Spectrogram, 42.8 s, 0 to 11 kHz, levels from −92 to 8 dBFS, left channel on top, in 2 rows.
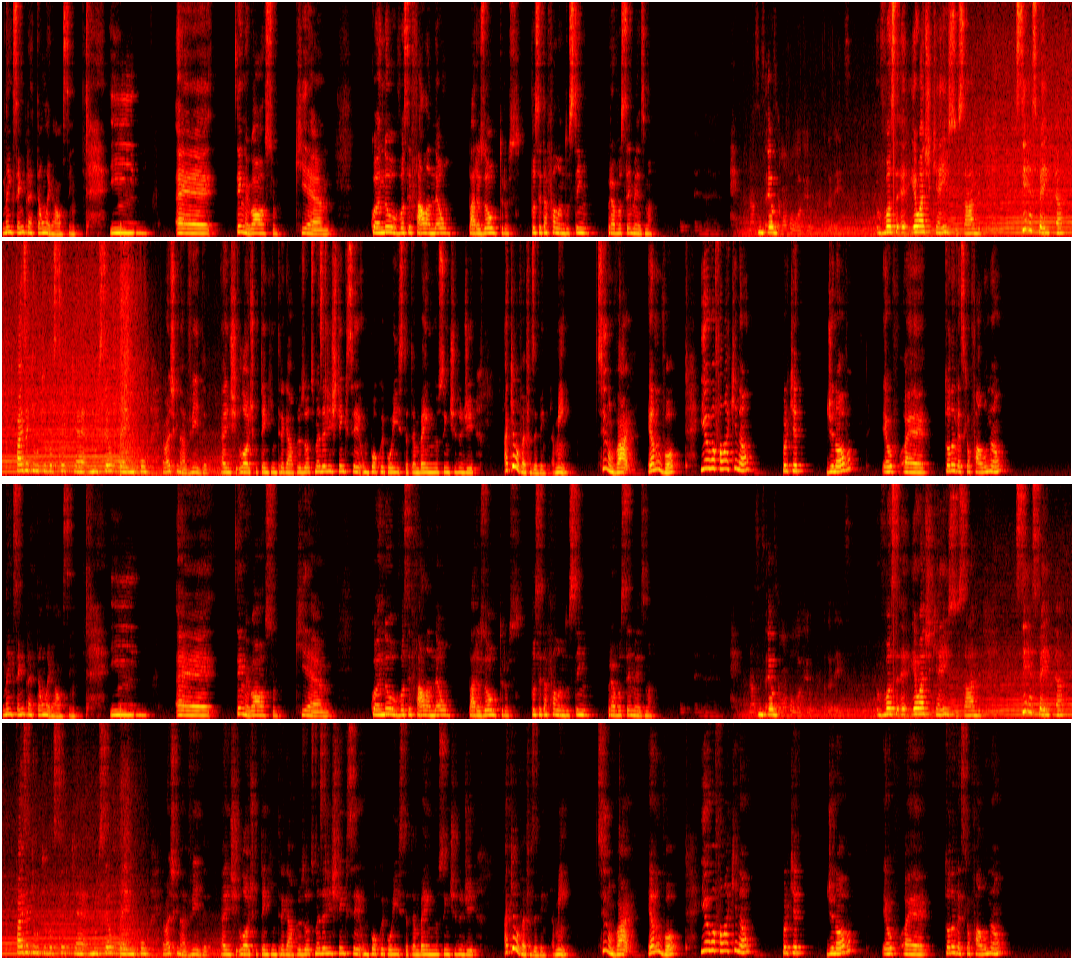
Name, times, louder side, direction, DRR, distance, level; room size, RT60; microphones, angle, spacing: voice 1, 0.0-2.9 3.5-4.2 4.7-5.6 5.9-6.6 7.4-9.0 9.3-10.3 10.6-11.8 12.1-13.0 14.6-14.7 15.1-15.5 17.5-19.9 20.3-21.3 21.7-31.0 31.4-32.7 33.3-34.0 34.3-36.4 37.0-37.4 37.9-38.4 39.0-39.9 40.3-41.4, left 2 dB, 45° left, 8 dB, 0.8 m, -30 dB
voice 2, 2.3-2.8 13.6-14.3 14.9-16.9 33.7-34.1 36.4-36.5, left 1 dB, 20° left, 1 dB, 3.5 m, -52 dB
sound 1, 14.7-26.5, left 4 dB, 80° left, 0.6 m, -43 dB
14.5 x 11.0 x 4.0 m, 0.34 s
head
